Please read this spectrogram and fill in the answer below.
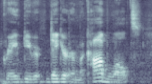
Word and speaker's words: Macabre Waltz: like grave digger or macabre waltz which is how it's pronounced by the way in case anyone's struggling with the pronunciation of that card and you get there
